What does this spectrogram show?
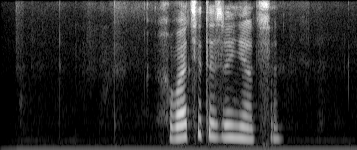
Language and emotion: Russian, neutral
